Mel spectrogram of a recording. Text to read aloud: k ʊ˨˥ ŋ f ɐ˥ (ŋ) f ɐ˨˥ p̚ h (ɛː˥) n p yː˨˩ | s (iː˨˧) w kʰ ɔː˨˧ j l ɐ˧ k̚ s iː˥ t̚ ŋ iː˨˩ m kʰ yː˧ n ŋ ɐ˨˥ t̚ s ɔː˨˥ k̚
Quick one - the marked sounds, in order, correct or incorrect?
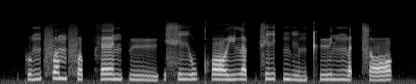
incorrect: m, incorrect: ɛː˧, correct

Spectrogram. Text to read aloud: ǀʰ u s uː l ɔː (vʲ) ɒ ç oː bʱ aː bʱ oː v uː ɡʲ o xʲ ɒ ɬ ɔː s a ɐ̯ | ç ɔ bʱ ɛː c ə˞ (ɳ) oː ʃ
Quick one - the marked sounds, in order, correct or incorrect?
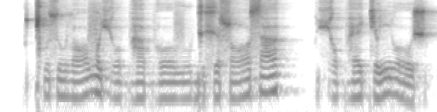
incorrect: v, incorrect: ɲ

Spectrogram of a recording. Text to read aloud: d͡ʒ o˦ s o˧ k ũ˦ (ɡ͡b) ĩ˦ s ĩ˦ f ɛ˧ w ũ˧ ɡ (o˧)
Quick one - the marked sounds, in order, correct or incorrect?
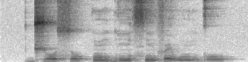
correct, correct

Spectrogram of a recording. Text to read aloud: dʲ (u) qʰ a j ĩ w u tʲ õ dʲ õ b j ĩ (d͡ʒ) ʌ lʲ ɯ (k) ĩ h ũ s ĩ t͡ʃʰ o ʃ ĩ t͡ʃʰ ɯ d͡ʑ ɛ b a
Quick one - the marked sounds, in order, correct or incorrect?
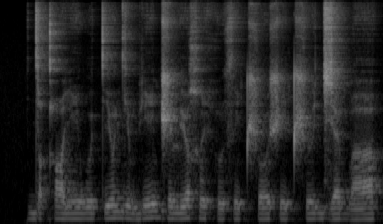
incorrect: o, correct, incorrect: χ

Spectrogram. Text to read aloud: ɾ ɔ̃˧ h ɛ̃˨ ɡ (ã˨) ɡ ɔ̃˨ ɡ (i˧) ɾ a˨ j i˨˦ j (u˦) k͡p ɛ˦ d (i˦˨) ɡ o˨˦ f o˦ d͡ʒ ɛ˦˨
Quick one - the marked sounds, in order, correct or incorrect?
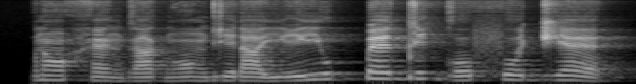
incorrect: a˨, incorrect: i˨, correct, correct

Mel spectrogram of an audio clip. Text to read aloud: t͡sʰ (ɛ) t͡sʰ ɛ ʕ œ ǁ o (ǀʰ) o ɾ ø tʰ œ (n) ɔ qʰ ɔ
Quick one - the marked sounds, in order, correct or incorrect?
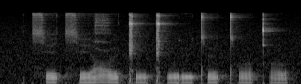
correct, incorrect: ǁʰ, incorrect: tʰ

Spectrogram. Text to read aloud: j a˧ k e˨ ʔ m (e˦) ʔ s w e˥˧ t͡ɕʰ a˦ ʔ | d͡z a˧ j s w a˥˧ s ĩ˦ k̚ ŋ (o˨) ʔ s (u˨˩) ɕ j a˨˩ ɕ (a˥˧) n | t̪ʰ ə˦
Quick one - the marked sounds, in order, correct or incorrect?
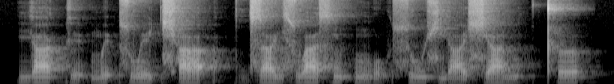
correct, correct, incorrect: u˦, correct

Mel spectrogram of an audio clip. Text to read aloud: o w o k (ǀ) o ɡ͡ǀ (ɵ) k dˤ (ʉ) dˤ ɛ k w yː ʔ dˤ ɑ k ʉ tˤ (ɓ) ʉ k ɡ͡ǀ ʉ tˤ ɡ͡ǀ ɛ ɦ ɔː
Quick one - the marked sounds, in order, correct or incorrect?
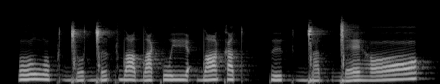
incorrect: ɡ͡ǀ, correct, incorrect: ø, incorrect: pː

